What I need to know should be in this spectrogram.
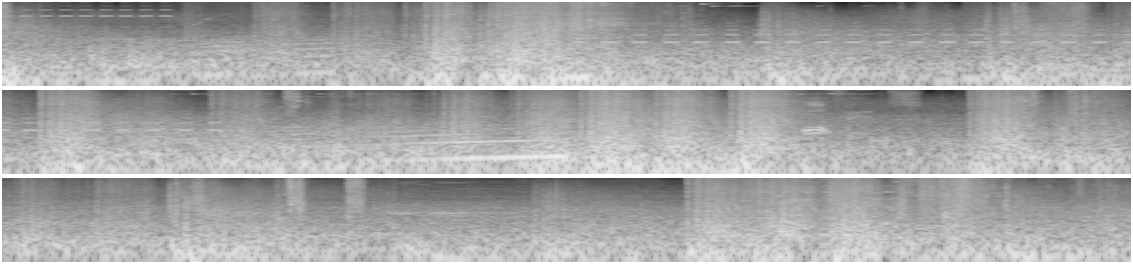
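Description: Gunfire from a video game rifle crackles in short bursts.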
